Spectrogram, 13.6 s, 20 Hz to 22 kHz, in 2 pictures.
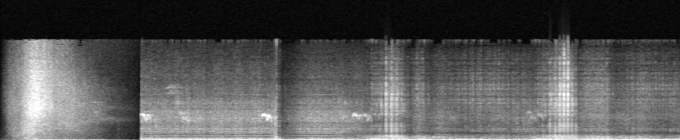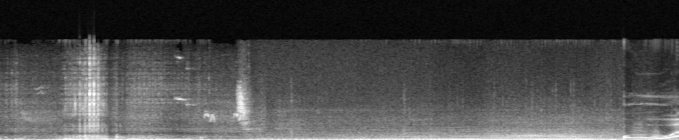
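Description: A Jaguar XK X150 engine revs repeatedly in a rhythmic series of rising and falling blips, loud and close, after a brief burst of startup noise, then settles to a steady idle.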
